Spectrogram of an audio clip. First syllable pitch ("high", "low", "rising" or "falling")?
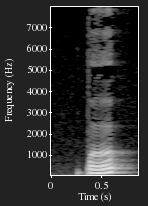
rising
